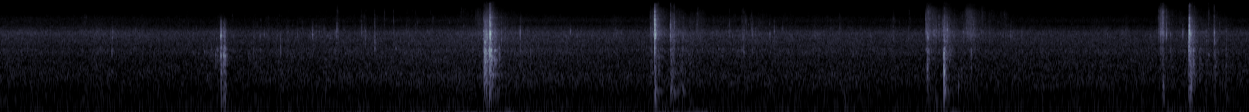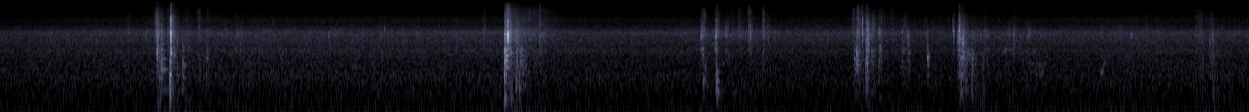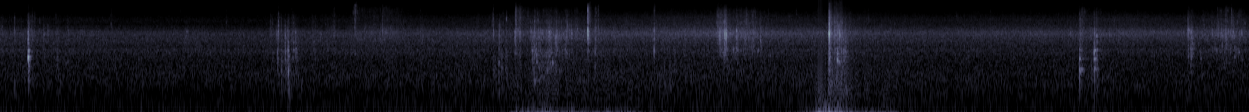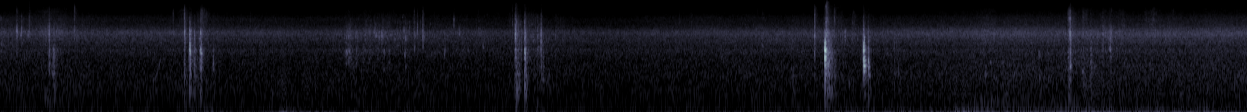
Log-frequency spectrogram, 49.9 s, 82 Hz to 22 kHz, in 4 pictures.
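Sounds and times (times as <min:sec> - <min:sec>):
sticks cracking and knocking: 0:04.8 - 0:05.3, 0:33.2 - 0:33.6, 0:35.8 - 0:36.1, 0:39.2 - 0:39.7, 0:42.6 - 0:43.0, 0:45.6 - 0:46.3.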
